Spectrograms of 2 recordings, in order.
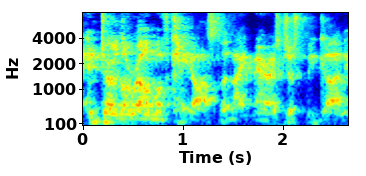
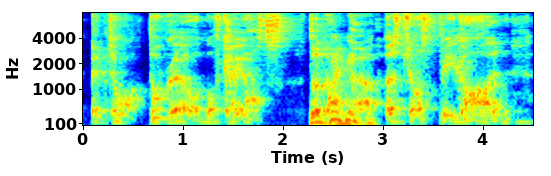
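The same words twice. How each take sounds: First: The line is spoken in a plain, ordinary voice. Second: The line is growled in a harsh metal voice. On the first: The speaker calls it wrong. "I'm glad it's that and not like" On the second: The speaker calls it right. "on the title track, it's like"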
